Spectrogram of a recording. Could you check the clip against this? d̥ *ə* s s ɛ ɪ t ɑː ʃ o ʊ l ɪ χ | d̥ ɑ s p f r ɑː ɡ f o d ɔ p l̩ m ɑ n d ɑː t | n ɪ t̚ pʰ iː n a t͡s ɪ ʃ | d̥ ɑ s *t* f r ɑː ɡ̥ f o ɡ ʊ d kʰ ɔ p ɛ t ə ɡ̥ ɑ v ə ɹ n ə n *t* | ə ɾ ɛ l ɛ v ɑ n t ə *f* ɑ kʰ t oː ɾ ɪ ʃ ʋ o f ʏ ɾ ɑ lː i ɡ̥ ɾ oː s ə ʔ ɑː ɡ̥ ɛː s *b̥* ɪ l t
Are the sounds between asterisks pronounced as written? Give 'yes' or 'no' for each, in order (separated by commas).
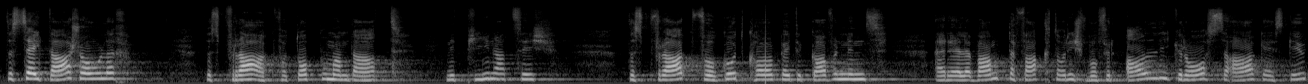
no, no, no, yes, no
